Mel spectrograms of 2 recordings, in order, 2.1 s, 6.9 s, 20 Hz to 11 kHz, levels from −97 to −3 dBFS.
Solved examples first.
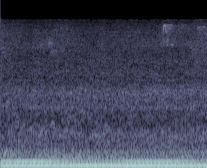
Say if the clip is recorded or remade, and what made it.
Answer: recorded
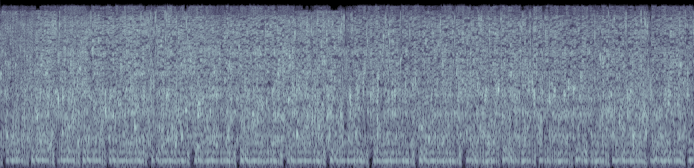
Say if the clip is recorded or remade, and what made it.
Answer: recorded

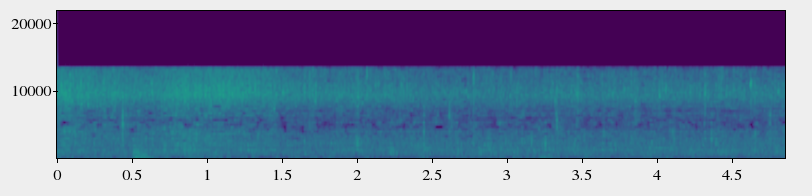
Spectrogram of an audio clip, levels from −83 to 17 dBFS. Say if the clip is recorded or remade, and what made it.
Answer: remade, vocoder, Vocos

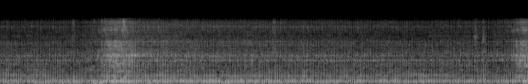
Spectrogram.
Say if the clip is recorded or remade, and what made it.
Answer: remade, vocoder, Vocos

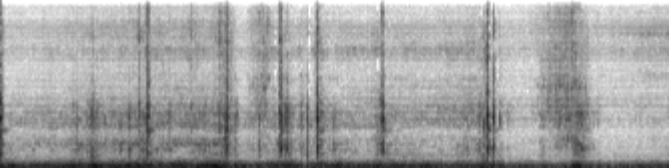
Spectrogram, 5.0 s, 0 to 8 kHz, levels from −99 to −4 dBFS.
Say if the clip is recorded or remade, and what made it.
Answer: remade, vocoder, HiFi-GAN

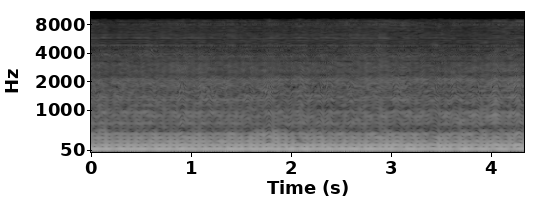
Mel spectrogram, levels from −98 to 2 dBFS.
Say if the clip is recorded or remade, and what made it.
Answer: remade, vocoder, Vocos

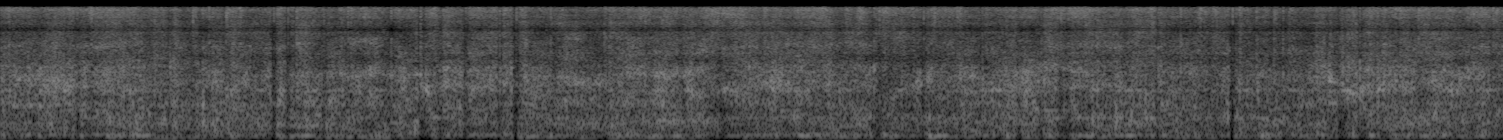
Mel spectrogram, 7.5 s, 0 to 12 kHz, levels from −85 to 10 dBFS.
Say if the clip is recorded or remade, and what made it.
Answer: remade, codec, SNAC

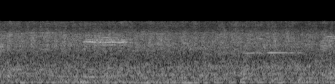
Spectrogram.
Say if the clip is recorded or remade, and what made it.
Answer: recorded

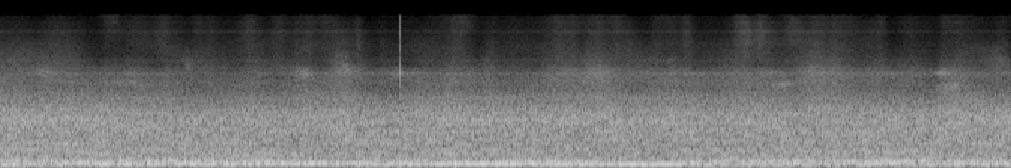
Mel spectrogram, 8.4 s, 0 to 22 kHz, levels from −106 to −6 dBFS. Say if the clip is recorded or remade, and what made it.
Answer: remade, autoencoder, DAC-VAE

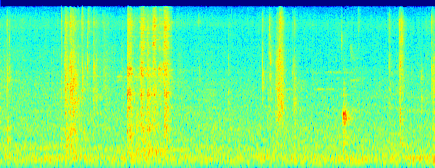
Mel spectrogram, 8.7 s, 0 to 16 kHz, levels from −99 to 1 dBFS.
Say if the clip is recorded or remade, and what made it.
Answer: recorded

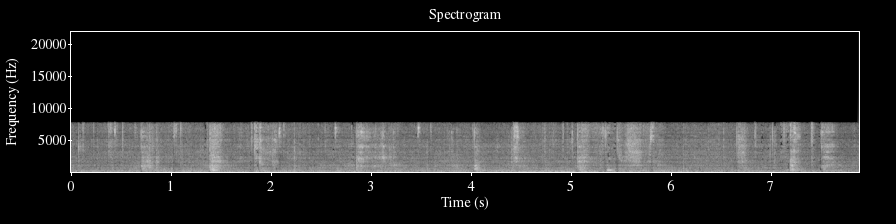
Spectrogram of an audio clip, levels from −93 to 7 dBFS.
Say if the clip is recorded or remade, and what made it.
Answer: remade, codec, SNAC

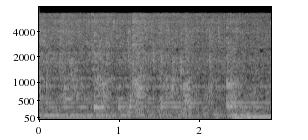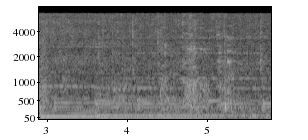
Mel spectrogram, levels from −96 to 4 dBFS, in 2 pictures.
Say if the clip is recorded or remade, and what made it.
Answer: recorded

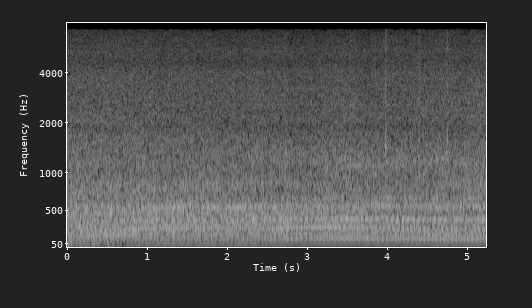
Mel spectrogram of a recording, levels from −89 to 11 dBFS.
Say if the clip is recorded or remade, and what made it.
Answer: recorded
